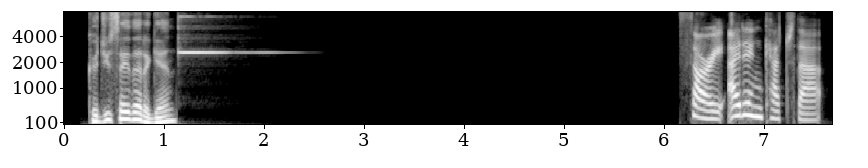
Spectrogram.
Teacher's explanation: say them with a polite, rising tone at the end.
